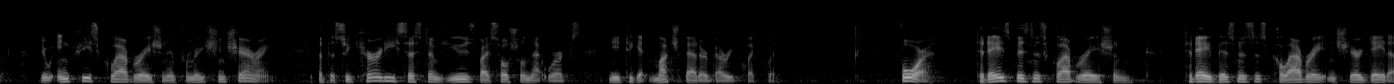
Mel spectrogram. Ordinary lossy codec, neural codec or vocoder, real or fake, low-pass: AAC, 48 kbps; none; real; 7.2 kHz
